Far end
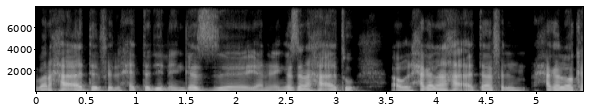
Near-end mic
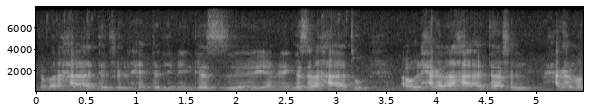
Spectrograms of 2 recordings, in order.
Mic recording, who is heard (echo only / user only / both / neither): echo only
